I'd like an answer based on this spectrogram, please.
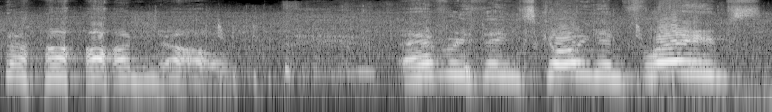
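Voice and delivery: loud, high despairing cry; panicked wail. Real, not acted. Gamer seeing his whole base burn, loud despairing cries. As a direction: wail as everything burns. Everything burning in game.

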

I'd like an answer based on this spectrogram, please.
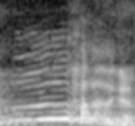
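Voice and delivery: high, gushing imitation of an enthusiastic mom; excited mom. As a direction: play a mom who is swept up in worship. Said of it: "If mom's out there going".

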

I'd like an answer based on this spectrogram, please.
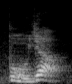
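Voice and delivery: pu ya with pu rising in second tone; rising bu before ya; tone sandhi rise. Shown as a demonstration. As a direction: let the pu in pu ya rise. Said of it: "la regla del tono me dice que este va a subir".

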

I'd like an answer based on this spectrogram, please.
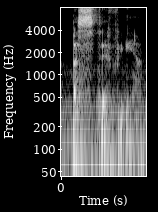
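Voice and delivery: soft, voiceless whisper; hushed aside while reading aloud; whispered punchline. Real, not acted. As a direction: drop to a whisper for the naughty word. Reading comment, drops to whisper punchline.

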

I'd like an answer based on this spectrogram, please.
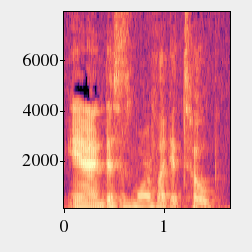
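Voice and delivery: ordinary talk, nothing marked

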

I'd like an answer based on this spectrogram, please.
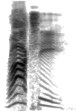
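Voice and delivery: sharp loud call to the dog. Real, not acted. Gamer shouting at the pet dog to stop, loud. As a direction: shout the name across the room.

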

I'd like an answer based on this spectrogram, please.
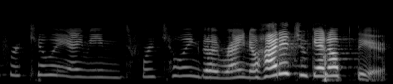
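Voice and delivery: usual speaking voice

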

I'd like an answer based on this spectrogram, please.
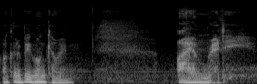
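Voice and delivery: unvoiced, soft, private whisper; whispered to yourself. Presenter voicing a person on the toilet, whispering. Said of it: "you say to yourself".

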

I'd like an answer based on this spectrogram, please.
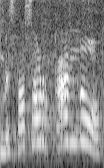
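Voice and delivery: put-on high, whiny child's protest; child complaining. Son being held tight while crossing, high whiny protest. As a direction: mimic the son's squeezed complaint. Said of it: "Me grita Samuel".

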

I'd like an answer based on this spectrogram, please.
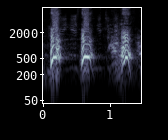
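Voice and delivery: high, loud, fast coaxing; excited coaxing. Real, not acted. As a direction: coax a kiss eagerly. Coaxing a dog for a kiss.

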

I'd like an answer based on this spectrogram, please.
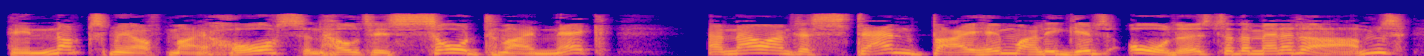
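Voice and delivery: high-pitched, sarcastic outrage; incredulous lord, pitch riding high; indignant tirade. A narrator's reading. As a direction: rail in disbelief at the suggestion.

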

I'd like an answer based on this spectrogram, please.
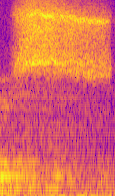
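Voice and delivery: un shh susurrado, sin voz; siseo de silencio. Retold or imitated. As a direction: pide silencio con un siseo suave. (siseo suave pidiendo silencio)

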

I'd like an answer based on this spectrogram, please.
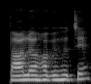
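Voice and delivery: normal talking voice

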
